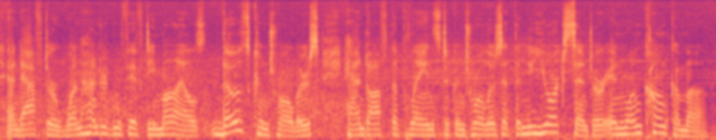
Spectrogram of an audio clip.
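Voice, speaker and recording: Measured woman news reporter. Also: low voice, background noise. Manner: measured, pointed delivery. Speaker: investigative TV reporter. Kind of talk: scripted news narration.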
